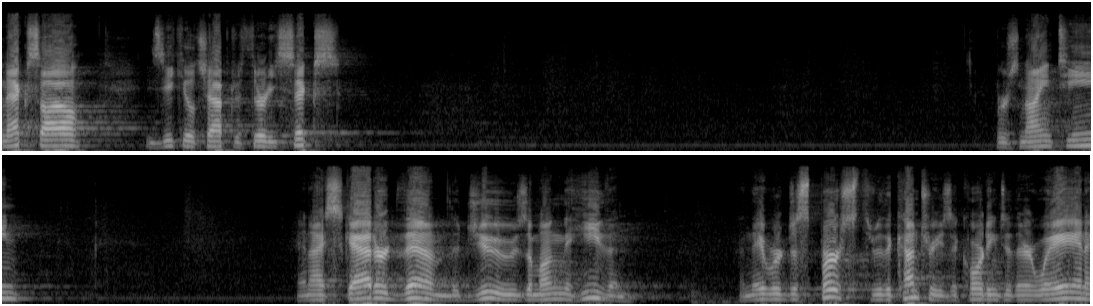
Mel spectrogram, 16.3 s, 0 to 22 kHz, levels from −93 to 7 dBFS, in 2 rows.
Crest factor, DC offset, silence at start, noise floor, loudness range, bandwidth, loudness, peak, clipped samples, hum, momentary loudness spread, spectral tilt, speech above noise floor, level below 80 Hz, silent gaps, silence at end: 20 dB; under 0.1%; 0 s; -76 dBFS; 10 LU; 16 kHz; -31 LUFS; -16 dBFS; under 0.1%; none; 13 LU; -2.5 dB/octave; 44 dB; -70 dBFS; none; 0 s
